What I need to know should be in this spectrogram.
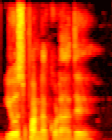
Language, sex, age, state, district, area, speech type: Tamil, male, 30-45, Tamil Nadu, Nagapattinam, rural, spontaneous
